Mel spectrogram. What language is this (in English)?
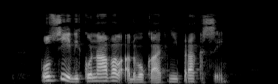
Czech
